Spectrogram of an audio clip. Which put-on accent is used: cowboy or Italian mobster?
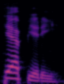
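Italian mobster. It is said in an Italian mobster accent. The speaker calls it wrong. "I don't know why I went Italian mobster for that"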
